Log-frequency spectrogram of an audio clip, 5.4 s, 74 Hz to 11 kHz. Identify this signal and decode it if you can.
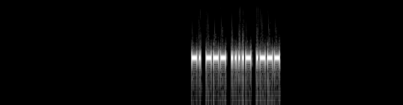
Morse code, heard as a keyed tone, about 52 wpm, 700 Hz. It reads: NO4J
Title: USA Call Signs - 4 Characters - Repeated 3x - 50wpm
